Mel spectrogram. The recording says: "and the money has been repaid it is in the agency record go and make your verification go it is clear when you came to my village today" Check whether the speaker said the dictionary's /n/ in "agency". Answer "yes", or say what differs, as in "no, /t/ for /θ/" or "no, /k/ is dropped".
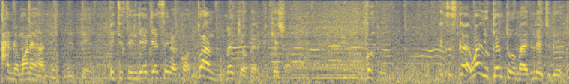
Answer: no, /n/ is dropped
